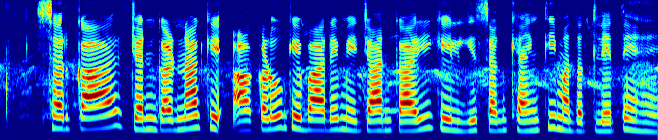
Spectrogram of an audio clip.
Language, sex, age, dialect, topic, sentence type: Hindi, female, 31-35, Awadhi Bundeli, banking, statement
